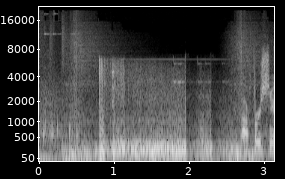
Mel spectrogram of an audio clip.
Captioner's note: slow motion gunshot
